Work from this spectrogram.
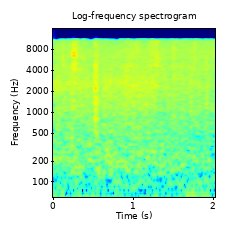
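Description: Steady rain falls on a hunting trip, a dense, even hiss of drops with a faint patter throughout and no voices.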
